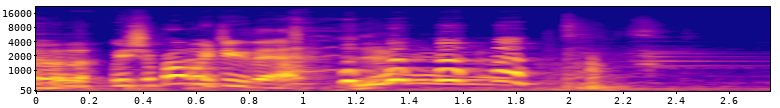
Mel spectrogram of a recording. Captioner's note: laughing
